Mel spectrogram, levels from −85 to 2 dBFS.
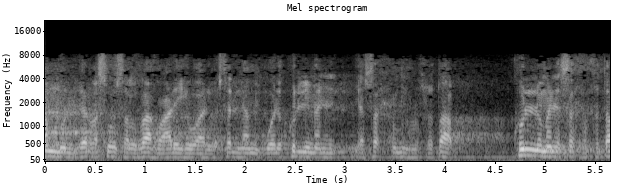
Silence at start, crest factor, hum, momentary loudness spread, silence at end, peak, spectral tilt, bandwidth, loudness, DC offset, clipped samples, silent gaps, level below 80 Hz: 0 s; 18 dB; none; 11 LU; 0 s; -6 dBFS; -4 dB/octave; 8.8 kHz; -24 LUFS; under 0.1%; under 0.1%; none; -52 dBFS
